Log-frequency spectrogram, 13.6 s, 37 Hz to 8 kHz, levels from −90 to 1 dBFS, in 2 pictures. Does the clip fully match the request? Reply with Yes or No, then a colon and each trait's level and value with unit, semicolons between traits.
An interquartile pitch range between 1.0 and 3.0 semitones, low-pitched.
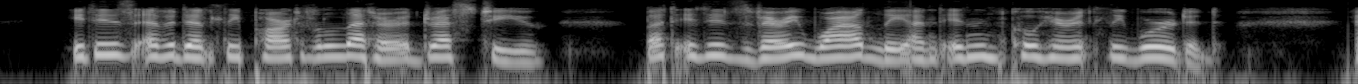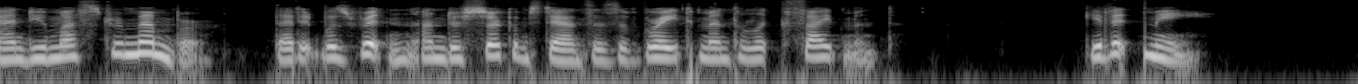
No: average, 2.7 semitones; high, 200 Hz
